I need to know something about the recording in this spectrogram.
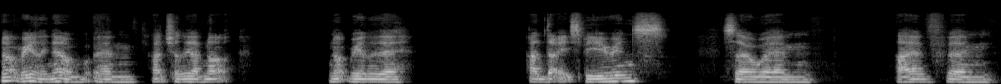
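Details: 27-year-old UK man with a lifelong stammer involving blocks and difficulty getting words out, which improved as his confidence grew; stuttering (stammer).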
